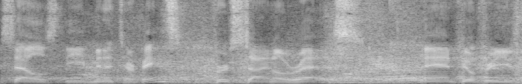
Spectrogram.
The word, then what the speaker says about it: Stynylrez: We've had a wonderful reception here at the con, the Stynylrez.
